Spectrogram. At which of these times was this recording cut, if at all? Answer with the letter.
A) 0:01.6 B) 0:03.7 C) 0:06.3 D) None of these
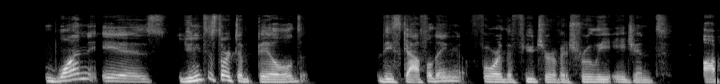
D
